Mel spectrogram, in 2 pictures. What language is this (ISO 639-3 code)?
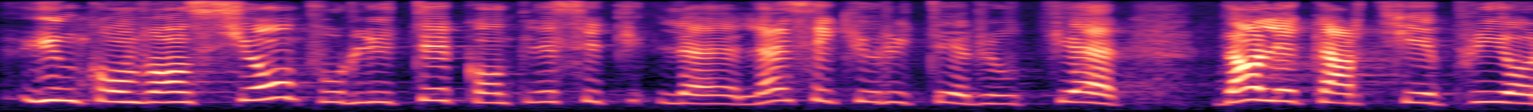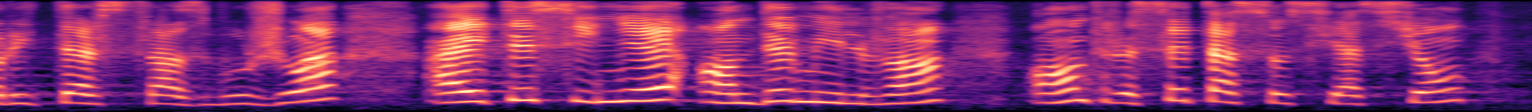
fra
